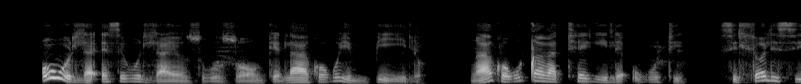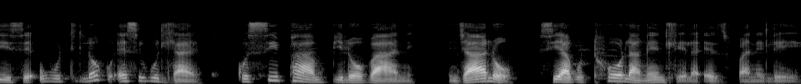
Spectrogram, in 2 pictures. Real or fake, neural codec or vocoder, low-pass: real; none; 7.2 kHz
